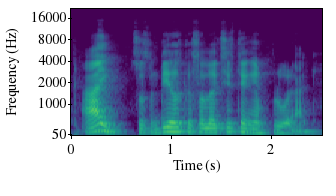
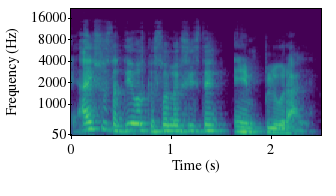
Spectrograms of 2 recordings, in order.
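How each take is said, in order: First: Fast, softer restatement of "Hay sustantivos que solo existen en plural"; quick quiet repeat. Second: Said in the usual way. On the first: Shown as a demonstration. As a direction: rule repeated faster and quieter. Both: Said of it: "repeats the rule".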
